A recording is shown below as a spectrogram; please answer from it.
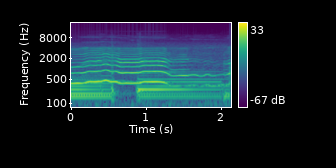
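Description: A woman singing a long held note that falls in pitch near the end, accompanied by acoustic guitar chords.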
